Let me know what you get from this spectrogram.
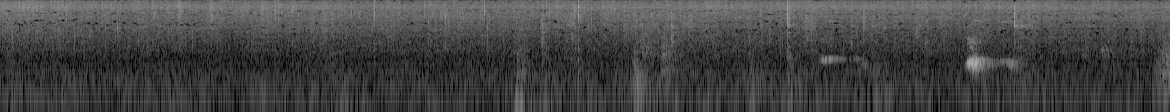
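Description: Prawns frying in butter in a wok, a steady sizzle with a few knocks and clatters of the spatula as they are stirred. About twelve seconds in, a short, loud voice-like sound rises above the sizzle.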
